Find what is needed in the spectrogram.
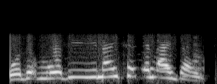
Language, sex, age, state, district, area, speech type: Maithili, female, 60+, Bihar, Muzaffarpur, urban, conversation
